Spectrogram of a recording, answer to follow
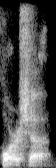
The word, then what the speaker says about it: Porsche: it's pretentious as it may sound it is Porsche right that is the name right it's it's real like that's how the family pronounces a name you know and that's the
